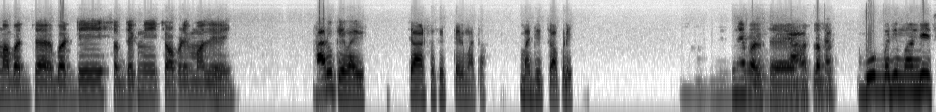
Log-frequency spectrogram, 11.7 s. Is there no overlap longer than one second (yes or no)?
yes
